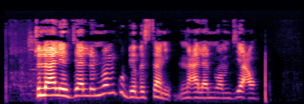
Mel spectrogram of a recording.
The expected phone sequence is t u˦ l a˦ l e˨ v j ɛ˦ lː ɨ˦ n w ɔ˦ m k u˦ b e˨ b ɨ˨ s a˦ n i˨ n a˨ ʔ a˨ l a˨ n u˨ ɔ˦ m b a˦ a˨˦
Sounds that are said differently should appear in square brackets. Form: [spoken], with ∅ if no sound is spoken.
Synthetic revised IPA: t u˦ l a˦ l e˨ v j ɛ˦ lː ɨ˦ n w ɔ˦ m k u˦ b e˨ b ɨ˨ s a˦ n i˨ n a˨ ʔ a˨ l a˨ n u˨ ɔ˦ m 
